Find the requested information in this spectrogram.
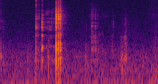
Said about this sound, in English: I'm dipping my vegetables in just a mixture of salt and table salt and black pepper, and I'm enjoying it very much. And the vegetables came from Super Maxi, the supermarket. I'm just eating a healthy lunch.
